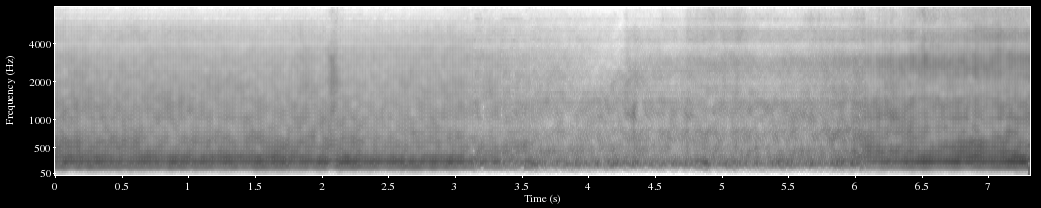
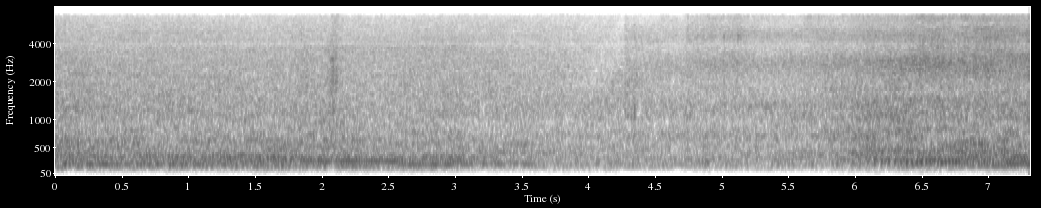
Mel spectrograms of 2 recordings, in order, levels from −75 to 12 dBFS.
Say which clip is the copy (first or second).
first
